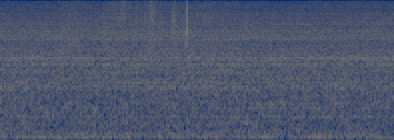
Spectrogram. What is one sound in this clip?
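A folding knife blade snaps open with a click.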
